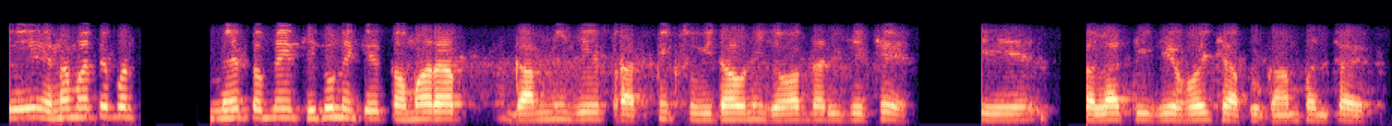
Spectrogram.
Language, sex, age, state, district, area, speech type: Gujarati, male, 30-45, Gujarat, Narmada, rural, conversation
